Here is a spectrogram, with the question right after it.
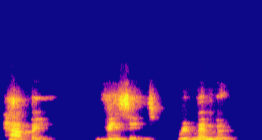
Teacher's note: la acentuación no está al final, sino que está o en la mitad o está al principio.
